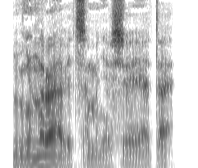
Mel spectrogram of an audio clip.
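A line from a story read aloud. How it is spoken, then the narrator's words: Grumbling. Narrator (Russian): проворчал Железовский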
